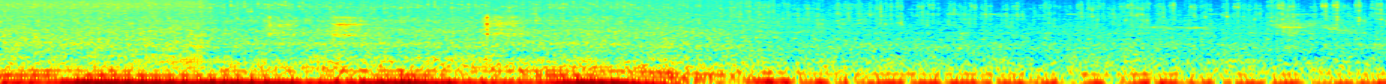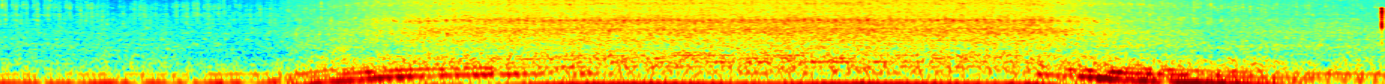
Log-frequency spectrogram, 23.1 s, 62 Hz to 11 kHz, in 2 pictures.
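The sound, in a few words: plane taxiing to runway in video game Microsoft Flight Simulator 2024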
